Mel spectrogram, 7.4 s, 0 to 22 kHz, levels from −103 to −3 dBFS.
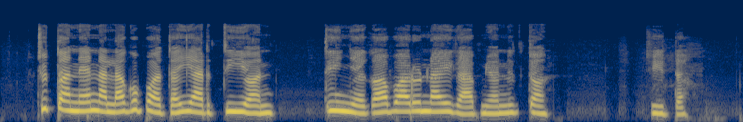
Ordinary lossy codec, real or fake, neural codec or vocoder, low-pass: none; real; none; none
